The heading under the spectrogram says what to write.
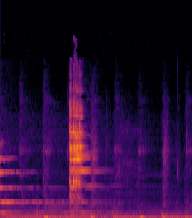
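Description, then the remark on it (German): Wine glasses clink together once in a bright, ringing toast, the chime lingering briefly over a soft, low background murmur. “Oh, sehr gerne. Prost.”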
